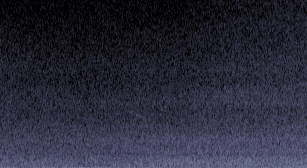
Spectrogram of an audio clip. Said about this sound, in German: Hörst dieses Plätschern der Wellen und fühlst die wärmende Sonne auf deiner Haut. Genieße diese wohltuende Umgebung des Meeres. Kleinen Wellen kommen und gehen, wie dein eigener Atem.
